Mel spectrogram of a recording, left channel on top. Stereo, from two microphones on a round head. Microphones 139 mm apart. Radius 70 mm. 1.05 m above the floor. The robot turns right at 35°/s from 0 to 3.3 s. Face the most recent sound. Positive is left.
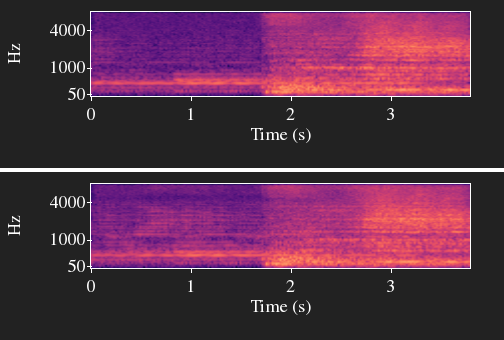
turn(degrees=-140)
